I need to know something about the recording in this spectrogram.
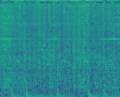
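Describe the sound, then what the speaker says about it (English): A military troop-carrying helicopter flies by, its rotor blades thumping in a steady rhythm under a constant engine whine, moderately faint. "Troop-carrying helicopters can carry out landings far from enemy defenses with speed and precision."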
